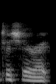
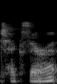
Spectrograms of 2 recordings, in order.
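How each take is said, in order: First: The surname is said in its standard form. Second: The surname is said in an altered form. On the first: The speaker calls it right. "is absolutely the right pronunciation" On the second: The speaker calls it wrong. "I intentionally mispronounce it"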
